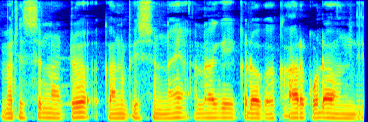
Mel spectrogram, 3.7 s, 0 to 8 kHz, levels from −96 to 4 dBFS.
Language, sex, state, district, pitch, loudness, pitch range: Telugu, male, Andhra Pradesh, Sri Satya Sai, 110 Hz, -18 LUFS, 110-115 Hz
